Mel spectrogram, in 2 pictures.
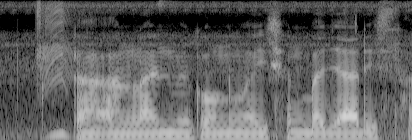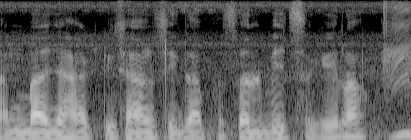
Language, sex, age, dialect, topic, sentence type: Bhojpuri, male, 18-24, Western, agriculture, statement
